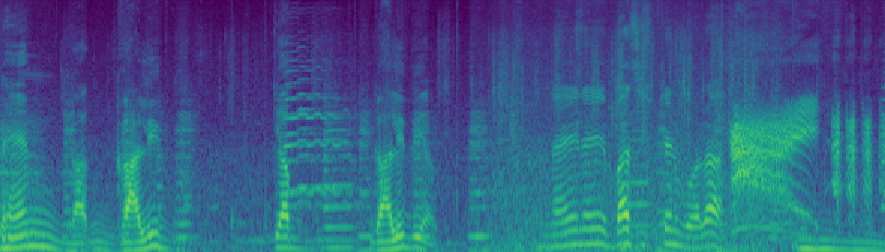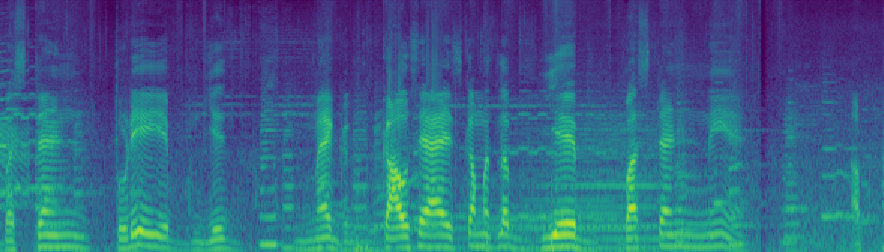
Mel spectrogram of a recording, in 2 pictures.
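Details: Imitated stuttering with repeated initial syllables, deliberately acted by a prankster in a street prank; not a real disorder.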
